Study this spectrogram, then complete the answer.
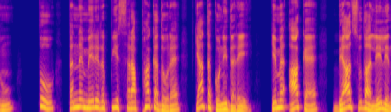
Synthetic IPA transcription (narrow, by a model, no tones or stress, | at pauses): ũ | t̪o | t̪ɐnːɛ̃meːɾeɾɐpɪjesɐɾaːpʰãkɛd̪ʱoːɾɛ | kjãt̪ɛkoːnid̪ʱɐɾe | kemɛ̃ʔaːkɛ | bjaːd͡ʒsʊd̪ʱaleːleːn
